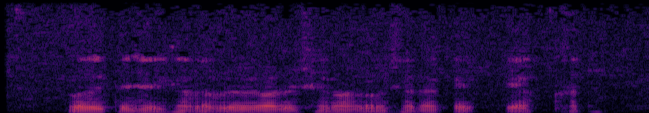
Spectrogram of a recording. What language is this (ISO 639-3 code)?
ben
